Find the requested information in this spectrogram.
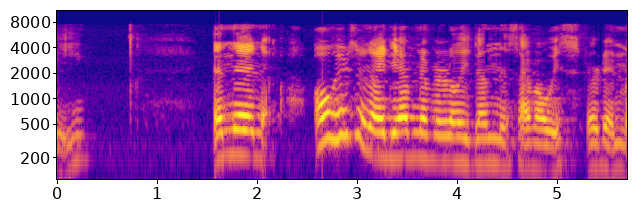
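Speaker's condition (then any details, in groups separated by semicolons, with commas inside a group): Brain injury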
